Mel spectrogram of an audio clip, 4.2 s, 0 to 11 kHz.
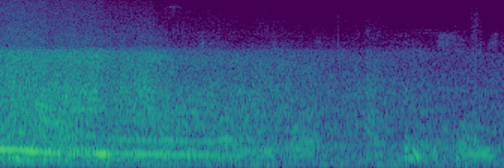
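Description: A Ferrari Daytona SP3 hypercar revs loudly close by, its engine tone climbing and then easing off, while people talk over it.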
